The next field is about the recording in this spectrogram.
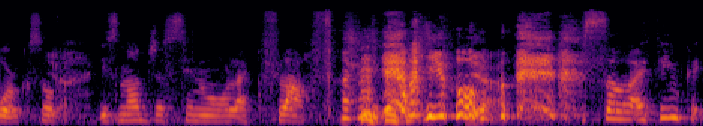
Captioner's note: laughs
